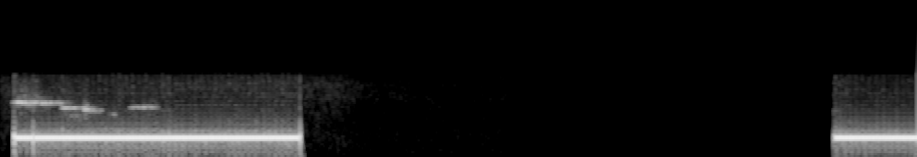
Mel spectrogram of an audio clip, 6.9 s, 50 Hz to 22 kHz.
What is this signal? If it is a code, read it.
Ringback tone (North America), 440 + 480 Hz.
